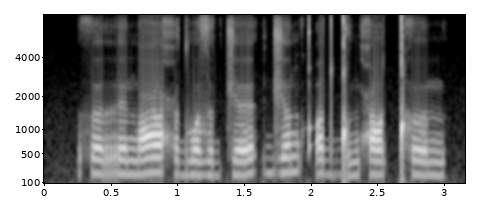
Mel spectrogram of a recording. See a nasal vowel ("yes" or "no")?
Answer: no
